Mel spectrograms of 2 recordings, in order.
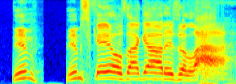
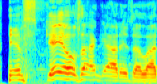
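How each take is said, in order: First: High, loud laughing shout; loud, laughing protest against the scales; comic outburst. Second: Said in the usual way. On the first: Real, not acted. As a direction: shout the complaint through a laugh. Joking complaint about scales.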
